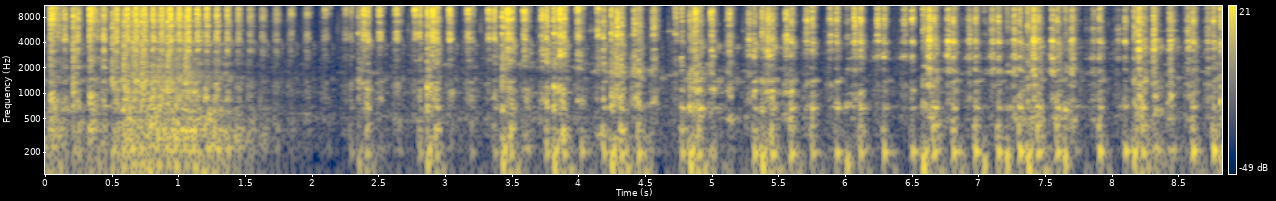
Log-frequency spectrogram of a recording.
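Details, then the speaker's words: Lawn tractor with freshly rebuilt single-cylinder engine, new battery, starter and plugs, jump-started with a booster: putter swells and sags every second or two; idle hunting, owner will tighten the accelerator rod, which keeps jumping. "Bon, le moteur a démarré, il tourne bien. Encore un petit peu des problèmes au niveau du ralenti."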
